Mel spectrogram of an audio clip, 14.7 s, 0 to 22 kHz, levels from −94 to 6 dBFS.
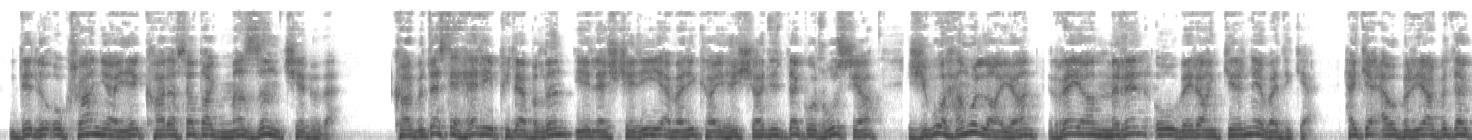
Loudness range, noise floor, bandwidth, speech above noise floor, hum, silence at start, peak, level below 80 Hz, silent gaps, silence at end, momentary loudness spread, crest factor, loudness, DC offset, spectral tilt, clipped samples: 1 LU; -65 dBFS; 15.5 kHz; 38 dB; none; 0.1 s; -12 dBFS; -60 dBFS; none; 0 s; 5 LU; 16 dB; -27 LUFS; under 0.1%; -5 dB/octave; under 0.1%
